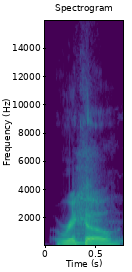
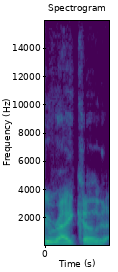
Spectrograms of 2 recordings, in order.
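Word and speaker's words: Rhyko: It's supposed to be Ryko. I put the H there, like Rhino. People get it, and no one does. I'm sorry. Ryko, where are you calling from?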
